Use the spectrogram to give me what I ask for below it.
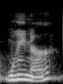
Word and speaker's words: Weiner: summer by jennifer weiner weiner how do we pronounce her last name uh weiner okay and i love her i love her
